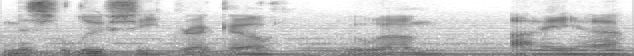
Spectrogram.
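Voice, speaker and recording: Low-voiced man playing a tabletop game. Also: little pitch movement, takes it slowly, gravelly. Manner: hesitant, filler-heavy. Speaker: player. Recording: music bed underneath.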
